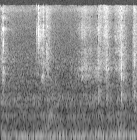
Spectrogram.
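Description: Near silence with a few faint ticks and paper rustles: a small backing sheet of adhesive metallic pearls being handled while a pick-up tool lifts the pearls off it.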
